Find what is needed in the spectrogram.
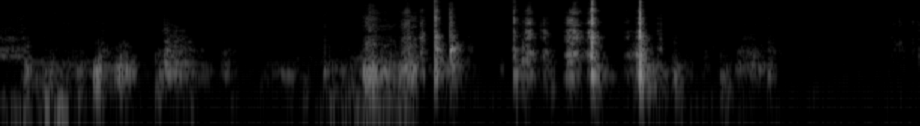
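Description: Socket wrench and extension scraping and clinking against the generator's sheet-metal housing while the fan-shroud bolts are worked loose. A run of sharp, irregular clicks comes in the middle.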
